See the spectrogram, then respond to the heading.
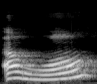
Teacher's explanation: Alif lamnya dibaca dengan lebur ke dalam huruf ro arro ro merupakan Huruf tebal kita angkat pangkal lidah kemudian kita · ra Alif lamnya dibaca dengan lebur ke dalam huruf ro arro ro merupakan Huruf tebal kita angkat pangkal lidah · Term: alif lam asyamsiyah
